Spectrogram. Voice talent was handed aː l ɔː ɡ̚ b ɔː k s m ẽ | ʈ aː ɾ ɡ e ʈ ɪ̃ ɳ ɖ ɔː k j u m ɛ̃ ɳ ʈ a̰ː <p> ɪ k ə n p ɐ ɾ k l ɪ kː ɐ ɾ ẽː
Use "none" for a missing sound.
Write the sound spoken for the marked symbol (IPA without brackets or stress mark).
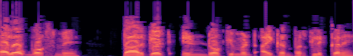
none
